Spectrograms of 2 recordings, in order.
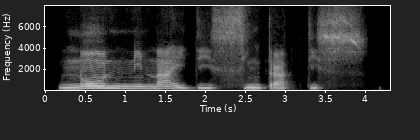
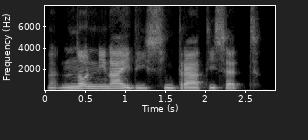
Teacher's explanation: Eu junto uma consoante final com a vogal, com a próxima vogal.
